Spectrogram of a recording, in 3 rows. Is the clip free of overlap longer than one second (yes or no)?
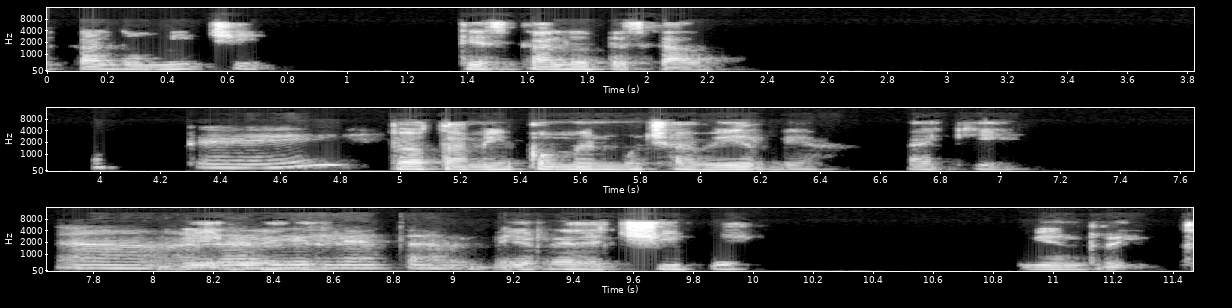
no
